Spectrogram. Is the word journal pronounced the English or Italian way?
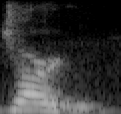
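English. The word is pronounced in an English way. "ela pronuncia as duas em inglês"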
